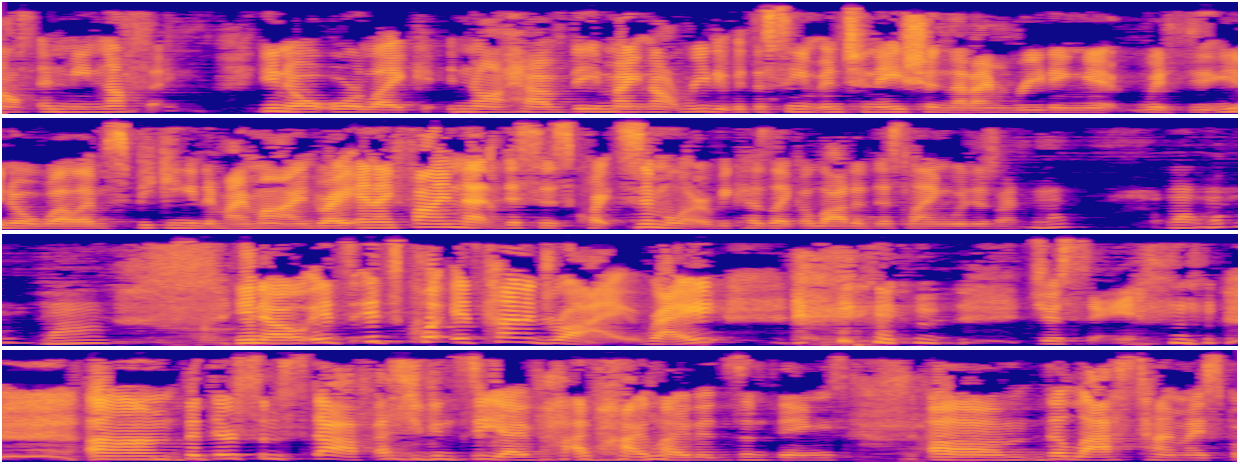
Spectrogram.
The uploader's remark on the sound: This is a multiple speaker panel from 2011 at the 53rd ICYPAA.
